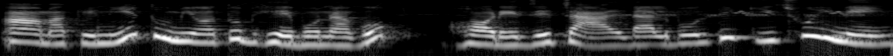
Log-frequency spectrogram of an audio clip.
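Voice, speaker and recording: A woman's voice: medium pitch, big pitch swings, moderate pace, close to an everyday voice. A woman voicing a poor farmer's devoted, fussing wife in a moral-story cartoon, on a dull recording. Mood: caring, resigned.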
